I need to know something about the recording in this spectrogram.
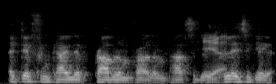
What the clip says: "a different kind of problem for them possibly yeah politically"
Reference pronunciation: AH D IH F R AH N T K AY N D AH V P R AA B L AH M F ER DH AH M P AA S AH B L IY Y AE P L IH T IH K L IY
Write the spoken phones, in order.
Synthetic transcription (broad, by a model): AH D IH F R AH N K AY N D AH V P R AA B L AH M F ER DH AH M P AA S AH B L IY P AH L IH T IH K L IY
